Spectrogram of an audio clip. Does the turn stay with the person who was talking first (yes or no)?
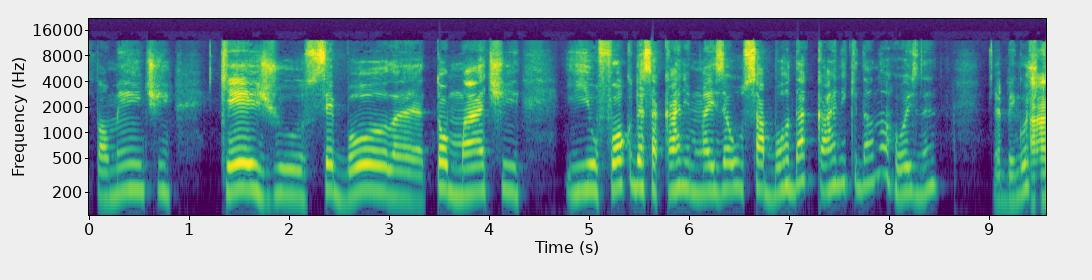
no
